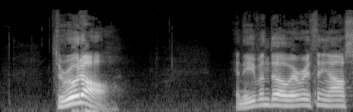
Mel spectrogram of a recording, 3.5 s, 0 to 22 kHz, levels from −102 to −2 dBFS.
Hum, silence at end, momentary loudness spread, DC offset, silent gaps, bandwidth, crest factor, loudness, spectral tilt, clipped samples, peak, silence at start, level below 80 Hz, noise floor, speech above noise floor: none; 0 s; 18 LU; under 0.1%; none; 13.5 kHz; 20 dB; -21 LUFS; -5 dB/octave; under 0.1%; -4 dBFS; 0.55 s; -54 dBFS; -69 dBFS; 49 dB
